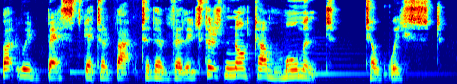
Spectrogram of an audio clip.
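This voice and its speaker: A woman's voice: fairly low pitch, a little slow, natural voice. A woman voicing earnest Scottish fishermen in a children's story, urgent and emphatic. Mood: urgent, concerned.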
